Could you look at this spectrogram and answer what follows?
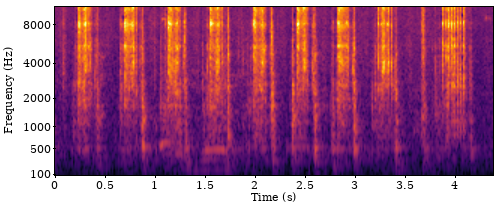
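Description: Hand socket ratchet clicking in quick repeated strokes, about two to three a second, as a rear steering box mounting bolt is backed out of the truck frame.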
